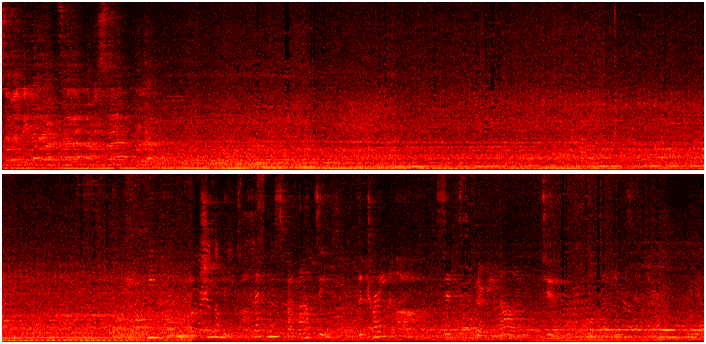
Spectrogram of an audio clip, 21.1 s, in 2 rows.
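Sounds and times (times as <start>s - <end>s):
locomotive engine hum: 0.0s - 21.0s
wheel and rail rumble: 0.0s - 21.0s.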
